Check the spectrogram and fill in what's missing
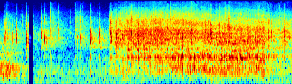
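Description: Small onions, garlic cloves and green chilies sautéing in hot oil, opening with a few quick stirring knocks and scrapes before a loud, steady sizzle takes over, close to the pan with no talking.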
